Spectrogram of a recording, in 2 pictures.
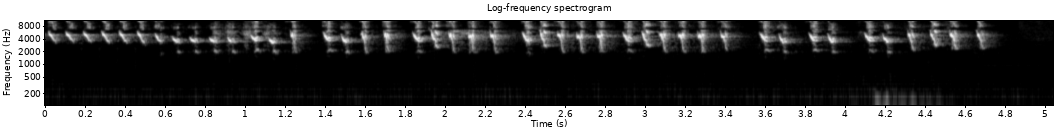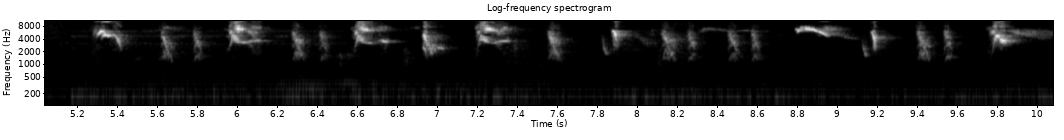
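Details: Long-tailed shrike in full, lively song: a rapid run of sharp high chirps, then scattered varied whistles, buzzes and clicks in a fast, jumbled medley.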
